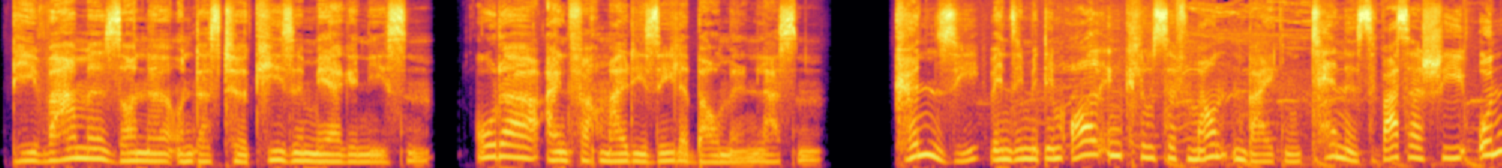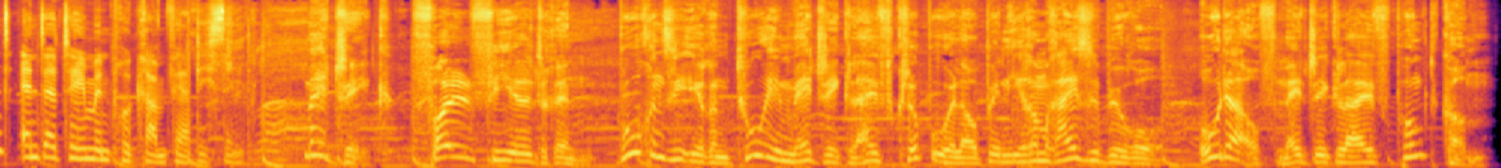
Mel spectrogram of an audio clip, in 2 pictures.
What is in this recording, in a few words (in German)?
Funkspot; TUI; Magic Life; bunch sound; Berlin; Funkspotproduktion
